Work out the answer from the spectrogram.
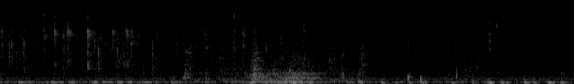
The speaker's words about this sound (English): I typed in the address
